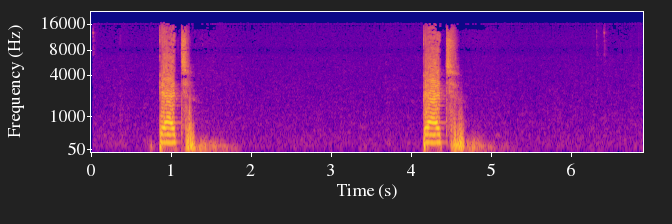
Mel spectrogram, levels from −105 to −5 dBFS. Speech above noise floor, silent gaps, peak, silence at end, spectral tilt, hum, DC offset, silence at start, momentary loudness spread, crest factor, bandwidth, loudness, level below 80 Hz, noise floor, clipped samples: 45 dB; none; -6 dBFS; 2.1 s; -3.5 dB/octave; none; under 0.1%; 0.85 s; 25 LU; 18 dB; 16.5 kHz; -18 LUFS; -44 dBFS; -61 dBFS; under 0.1%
